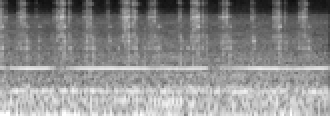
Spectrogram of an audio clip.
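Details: Hero/Honda scooter (Activa-type), engine turned by hand with starter exposed: uneven light ticking, about three taps a second, as the bent crankshaft brings the self-start bendix into rubbing contact; fix is tapping the crank straight and rechecking rotation.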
